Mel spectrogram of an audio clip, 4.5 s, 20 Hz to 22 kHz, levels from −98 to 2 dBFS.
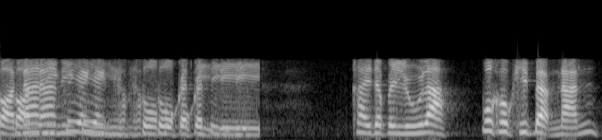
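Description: Speech over a narrowband telephone line shows a doubled audio track from the start until 1.94 s: a second, equally loud full-band copy trails by about a tenth of a second, likely from a second, slower capture path. Unlike a room echo, the copy has no decay or room colour and stops abruptly.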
